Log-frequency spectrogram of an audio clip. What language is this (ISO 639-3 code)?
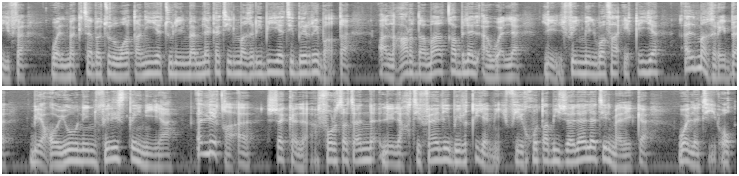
ara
